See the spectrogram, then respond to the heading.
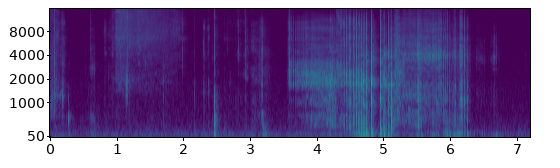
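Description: Long nails and fingertips rub, squeeze and scratch the glossy pages of an open hardcover guitar book and lift a page edge. Short, dry scratches and ticks come first, followed by a louder, sustained bright rustling scrape as the page is handled. The sound then drops back to quiet scattered ticks.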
